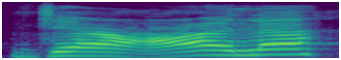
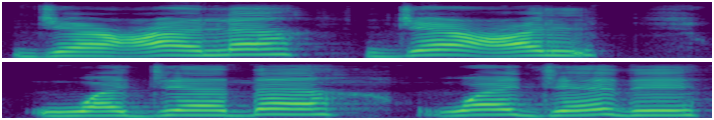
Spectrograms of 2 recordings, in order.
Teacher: آئین وسط الحلق سے ہے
